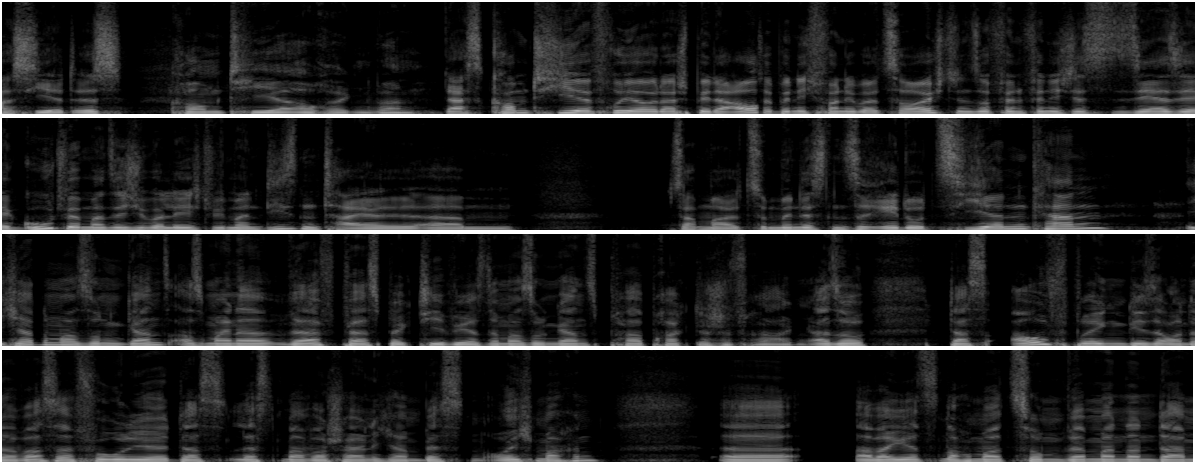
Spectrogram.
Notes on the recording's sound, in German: Live Mitschnitt von der boot Düsseldorf.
